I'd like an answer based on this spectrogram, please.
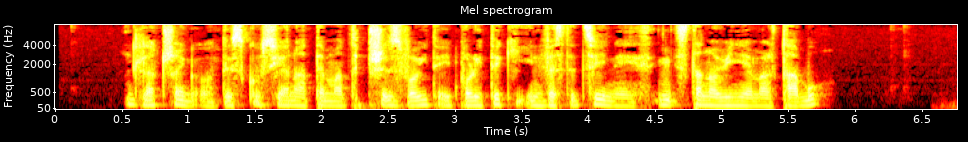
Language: Polish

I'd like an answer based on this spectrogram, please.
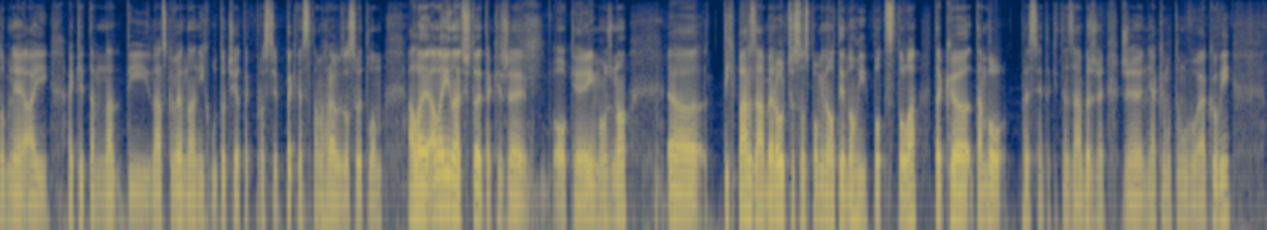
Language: Slovak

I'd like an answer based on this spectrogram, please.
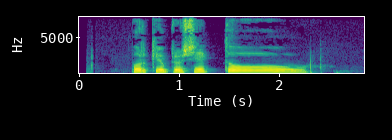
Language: Galician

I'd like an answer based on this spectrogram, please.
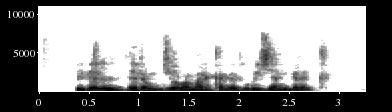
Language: Catalan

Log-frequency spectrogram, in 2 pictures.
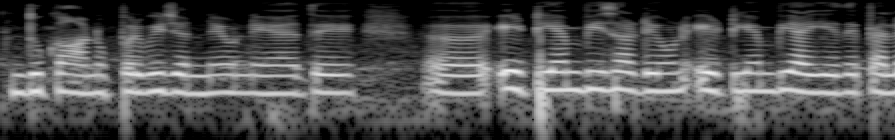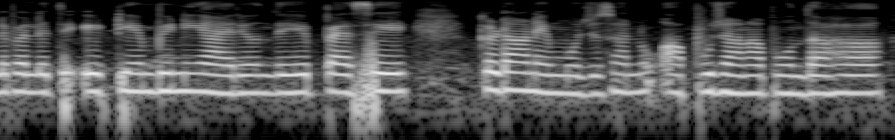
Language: Dogri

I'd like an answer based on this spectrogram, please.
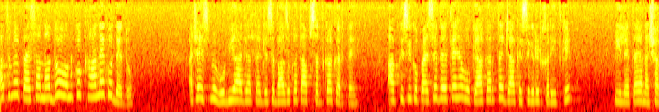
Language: Urdu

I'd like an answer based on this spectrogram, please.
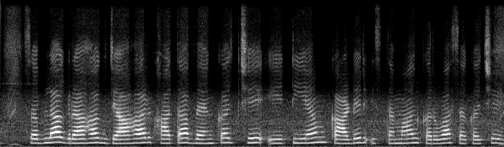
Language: Magahi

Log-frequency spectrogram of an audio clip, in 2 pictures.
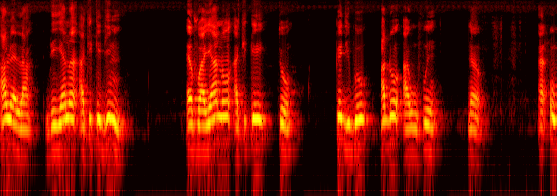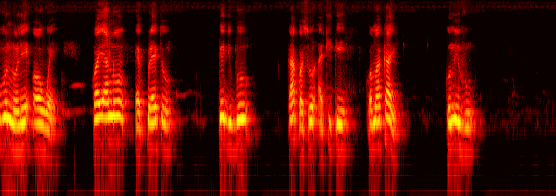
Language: Ikposo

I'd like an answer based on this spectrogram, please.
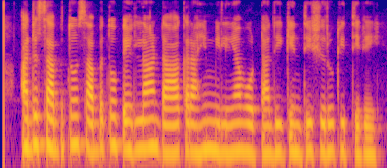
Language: Punjabi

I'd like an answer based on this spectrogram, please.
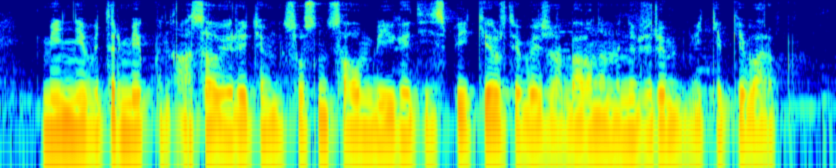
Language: Kazakh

